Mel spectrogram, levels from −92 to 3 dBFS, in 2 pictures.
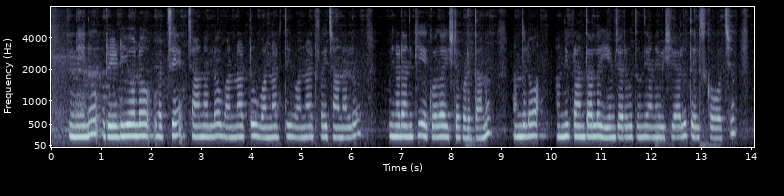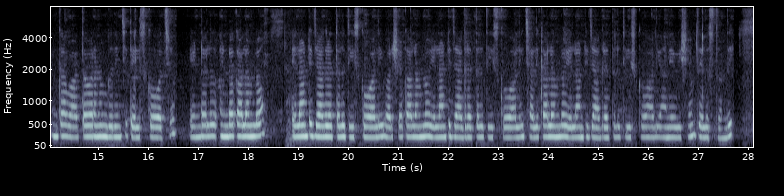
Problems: background sounds at intervals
